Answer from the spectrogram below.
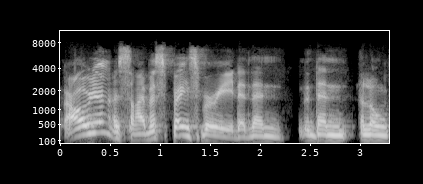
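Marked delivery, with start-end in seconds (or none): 0.0-1.8 mock Space Marine. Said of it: "The Space Marines are just like".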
